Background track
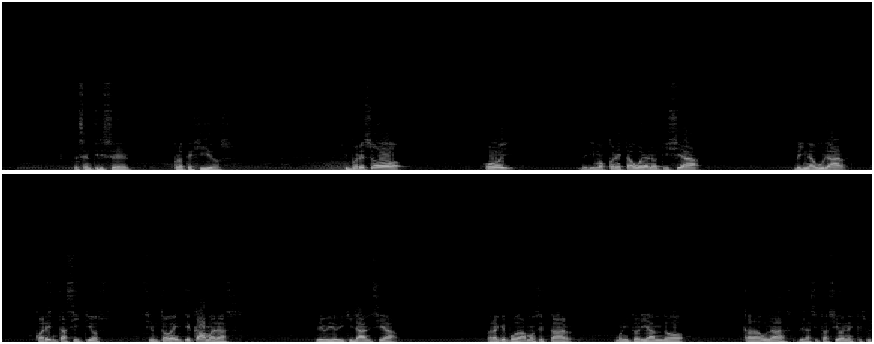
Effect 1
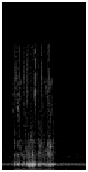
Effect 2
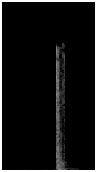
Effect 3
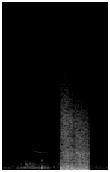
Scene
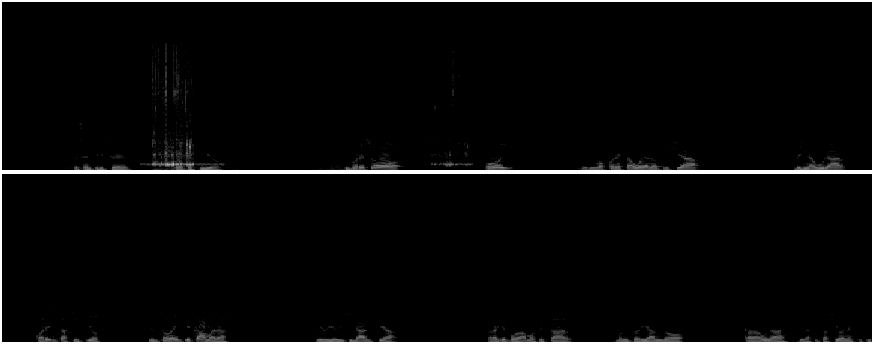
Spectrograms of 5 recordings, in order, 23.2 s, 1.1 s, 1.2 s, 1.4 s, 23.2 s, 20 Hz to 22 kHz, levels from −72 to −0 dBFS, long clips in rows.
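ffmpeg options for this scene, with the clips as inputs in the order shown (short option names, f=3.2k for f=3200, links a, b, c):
-filter_complex "[1:a]asplit=2[a][b];[0:a]volume=-15dB[c];[b]highpass=f=860:p=1[d];[a]atrim=end=1.13,asetpts=PTS-STARTPTS,volume=-5dB,afade=t=in:d=0.004:c=hsin,afade=t=out:st=1.126:d=0.004:c=hsin,adelay=1850[e];[d]atrim=end=1.13,asetpts=PTS-STARTPTS,volume=-17.5dB,afade=t=in:d=0.004:c=hsin,afade=t=out:st=1.126:d=0.004:c=hsin,adelay=5560[f];[c][e][f]amix=inputs=3:normalize=0"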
